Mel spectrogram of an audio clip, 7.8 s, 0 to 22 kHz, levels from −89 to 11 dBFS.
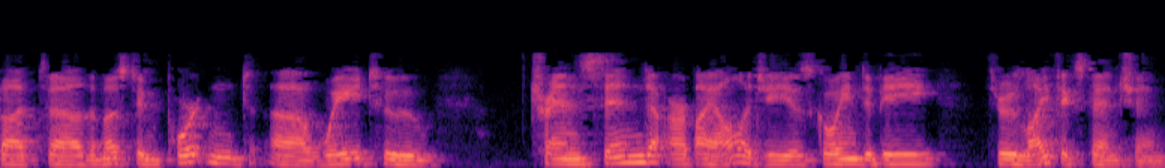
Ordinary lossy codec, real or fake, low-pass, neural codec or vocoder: MP3, 24 kbps; real; 7.2 kHz; none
